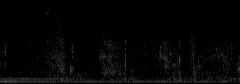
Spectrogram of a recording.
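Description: Faint footsteps on grass, a few soft steps, over a steady low hum.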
